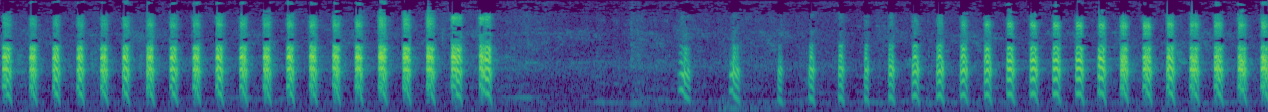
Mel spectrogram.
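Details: Female chukar partridge used in hunting calls in a fast, even run of harsh chuck notes, breaks off into a short silence, then resumes with a few spaced notes that quicken back into a rapid steady series.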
